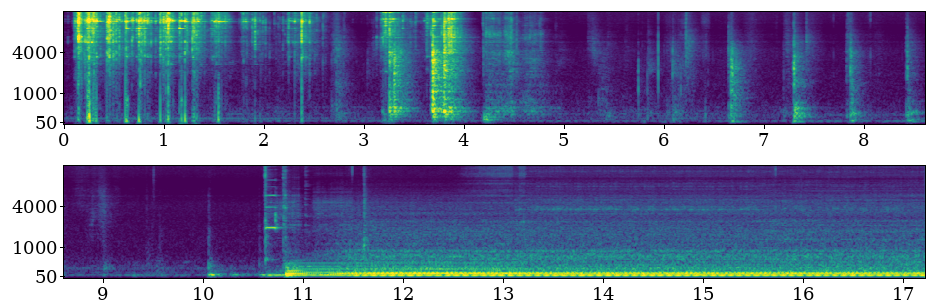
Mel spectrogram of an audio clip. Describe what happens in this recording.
I walked through the kitchen holding a keychain. Footsteps were audible while moving around. A microwave was then started briefly.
